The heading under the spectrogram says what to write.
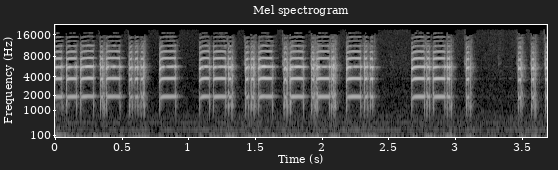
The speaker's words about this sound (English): I've discovered by tapping the copper wire with a rusty nail, I can broadcast a message via Morse code.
